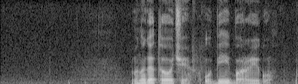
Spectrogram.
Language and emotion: Russian, sad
